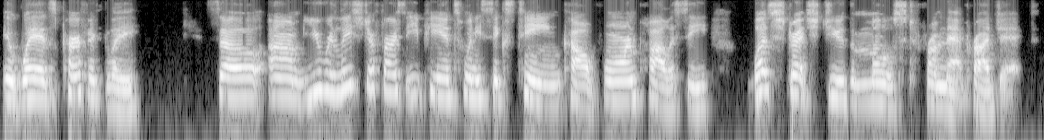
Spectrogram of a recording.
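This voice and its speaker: A woman's voice: medium pitch, animated, measured pace, poor audio. A woman hosting a conversational interview, putting questions to her guest and explaining what she means. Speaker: interviewer, host.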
